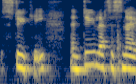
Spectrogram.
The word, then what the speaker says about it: Stiffkey: Well, it's written Stiffkey Blue. It could be pronounced Stoo-key Blue.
